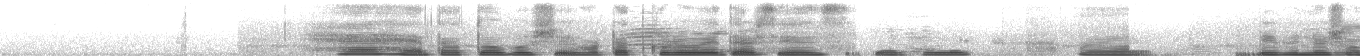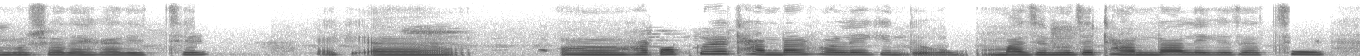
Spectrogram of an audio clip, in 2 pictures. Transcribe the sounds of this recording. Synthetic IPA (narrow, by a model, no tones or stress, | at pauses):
hɛ̃ɦɛ̃t̪at̪oɔboʃːo̰jɦɔʈat̪koɾeoed̪eaɾsaenst̪aɾfɔle | bibʱinːoʃɔmoʃːad̪ɛkʰad̪itːɕʰḛ | ɦɔʈat̪koɾeʈʰaɳɖaɾfɔlejkint̪ṵmad͡ʑʱeɾmod͡ʑʱeʈʰaɳɖaleɡed͡ʑatːɕʰe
